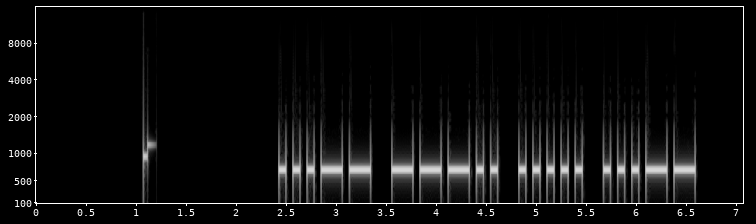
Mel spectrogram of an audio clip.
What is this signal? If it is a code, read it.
Morse code, heard as a keyed tone, about 17 wpm, 700 Hz. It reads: 3853
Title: Common Cut Numbers - 4-Digit 17wpm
